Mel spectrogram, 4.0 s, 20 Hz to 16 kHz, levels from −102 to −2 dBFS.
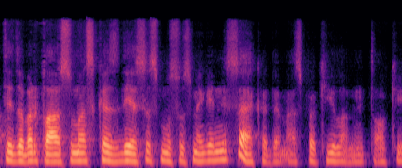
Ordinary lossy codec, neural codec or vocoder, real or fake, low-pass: AAC, 48 kbps; codec, 24 kHz, 0.5 kbps, DualCodec; fake; 10.8 kHz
